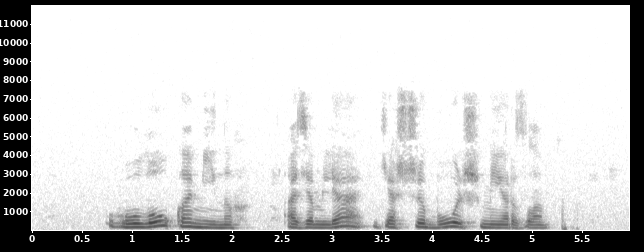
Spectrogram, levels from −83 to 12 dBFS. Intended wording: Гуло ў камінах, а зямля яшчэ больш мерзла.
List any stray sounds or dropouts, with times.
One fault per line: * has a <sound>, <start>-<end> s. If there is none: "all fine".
all fine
